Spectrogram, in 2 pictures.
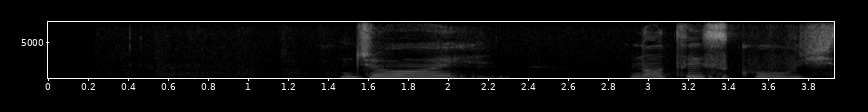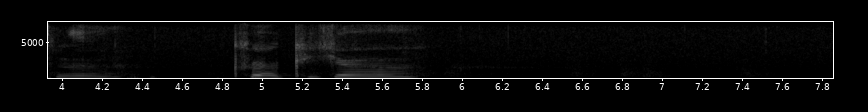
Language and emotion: Russian, sad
